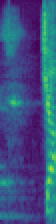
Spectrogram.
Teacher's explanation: चा को बोलते समय जीभ तालू से टकरा रही है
